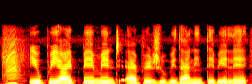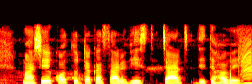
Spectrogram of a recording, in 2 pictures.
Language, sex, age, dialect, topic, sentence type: Bengali, female, 36-40, Northern/Varendri, banking, question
